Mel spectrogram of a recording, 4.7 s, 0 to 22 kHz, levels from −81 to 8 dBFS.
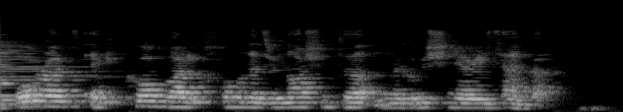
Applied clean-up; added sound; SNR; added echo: classical method WPE with log-MMSE.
